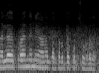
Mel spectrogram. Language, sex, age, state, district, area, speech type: Malayalam, female, 45-60, Kerala, Kottayam, rural, spontaneous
